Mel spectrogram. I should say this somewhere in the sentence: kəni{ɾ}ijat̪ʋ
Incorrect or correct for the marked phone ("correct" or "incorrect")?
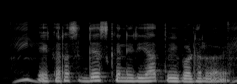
correct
